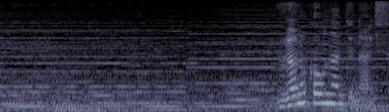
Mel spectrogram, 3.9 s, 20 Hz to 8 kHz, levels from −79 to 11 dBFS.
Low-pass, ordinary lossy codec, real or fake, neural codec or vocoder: none; none; real; none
